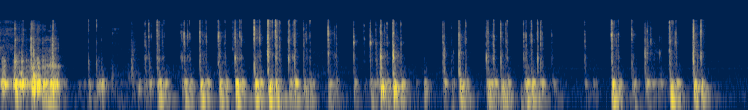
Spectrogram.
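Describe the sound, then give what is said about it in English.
Loud, rapid typing on a computer keyboard, dense bursts of sharp key clicks close to the mic with brief pauses between flurries, no voices. “Some real loud, powerful typing.”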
